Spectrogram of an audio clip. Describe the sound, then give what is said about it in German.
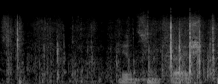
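Crinkling and rustling of soft paper as stones, carefully wrapped in it and taken from an old cigar box, are unwrapped at a home in Landshut, with uneven bursts of crackle that grow louder toward the end, and a voice murmuring faintly underneath. “Vorsichtig holt er aus einer alten Zigarrenkiste sorgfältig in weiches Papier gehüllte Steine.”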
